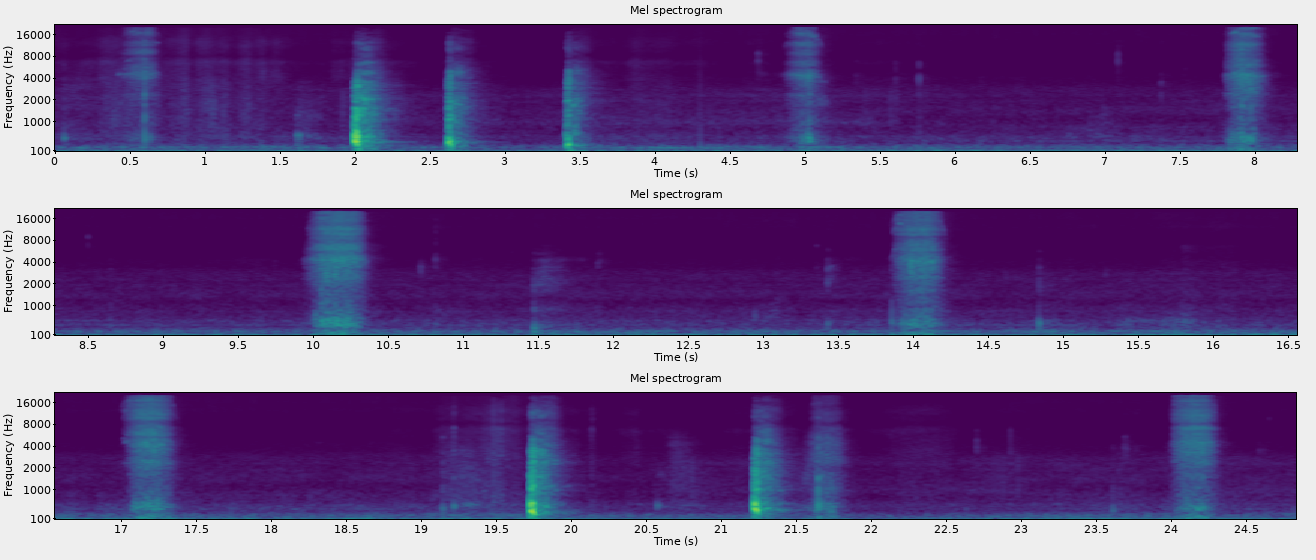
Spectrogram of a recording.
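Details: Person in early stages of a cold, nose running after drinking tea: repeated short nasal sniffs, nose blowing and a few soft coughs.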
